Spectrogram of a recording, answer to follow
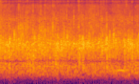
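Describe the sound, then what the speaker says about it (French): Dense, loud audience applause during a televised French-language debate program on a social issue, a steady continuous wash of many hands clapping at once, close and even throughout with no talk. "Est-ce qu'on peut pas applaudir ça?"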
